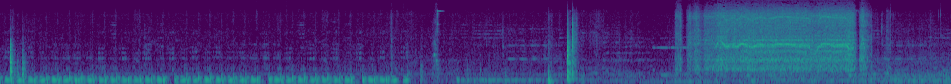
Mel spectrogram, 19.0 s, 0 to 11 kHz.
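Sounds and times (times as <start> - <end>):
cordless drill boring into wood: 13.5 - 17.4.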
